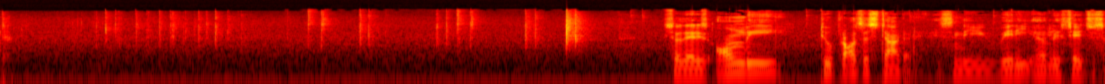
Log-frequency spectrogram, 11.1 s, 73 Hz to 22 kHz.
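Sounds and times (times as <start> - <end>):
computer keyboard typing: 0.9 - 6.5.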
